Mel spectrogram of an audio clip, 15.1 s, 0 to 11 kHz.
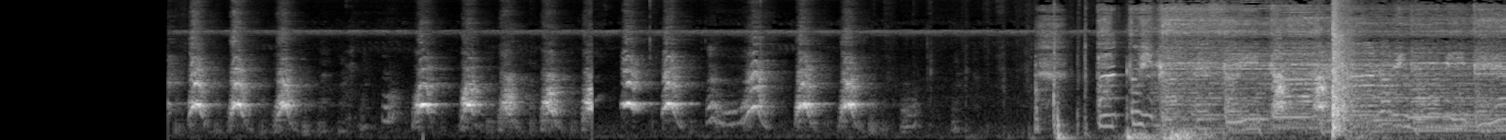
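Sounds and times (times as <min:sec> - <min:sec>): dog barking: 0:01.7 - 0:09.2, 0:12.7 - 0:13.4.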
